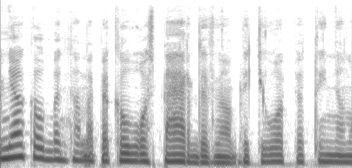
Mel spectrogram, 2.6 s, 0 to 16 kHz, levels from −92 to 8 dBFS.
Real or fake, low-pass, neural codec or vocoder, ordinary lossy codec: real; 14.4 kHz; none; MP3, 96 kbps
